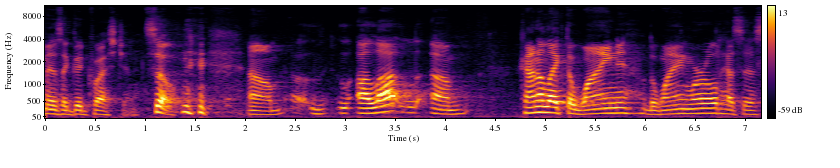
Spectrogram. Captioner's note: laugh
